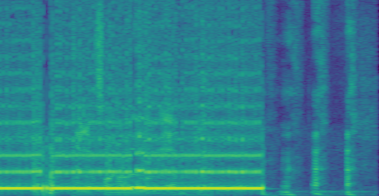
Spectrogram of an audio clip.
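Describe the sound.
Telephone line tone on an outgoing call: a steady, loud, unbroken electronic tone holds for about two seconds, then cuts off and gives way to a few short, fainter sounds.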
